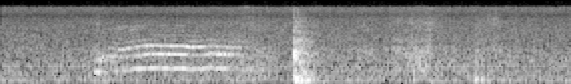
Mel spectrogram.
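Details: Kitten with a full stomach after a meal, unable to stop hiccupping indoors: a faint, soft, wavering meow, then one sharp, abrupt click-like hiccup, with a fainter tick shortly after.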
